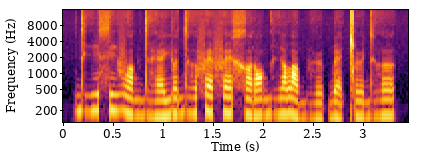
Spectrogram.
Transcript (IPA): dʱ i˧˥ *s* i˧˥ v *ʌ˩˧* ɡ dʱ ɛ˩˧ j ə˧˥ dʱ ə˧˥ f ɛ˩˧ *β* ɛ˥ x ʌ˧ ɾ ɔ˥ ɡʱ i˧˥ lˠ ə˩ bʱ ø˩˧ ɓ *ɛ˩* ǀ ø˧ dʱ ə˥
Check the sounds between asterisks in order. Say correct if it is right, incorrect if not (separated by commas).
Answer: correct, correct, incorrect, correct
